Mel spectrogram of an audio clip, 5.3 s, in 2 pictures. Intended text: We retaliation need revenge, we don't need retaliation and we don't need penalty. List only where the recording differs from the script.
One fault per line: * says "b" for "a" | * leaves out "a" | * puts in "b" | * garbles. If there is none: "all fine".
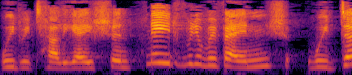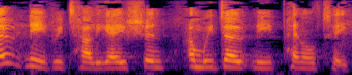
all fine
